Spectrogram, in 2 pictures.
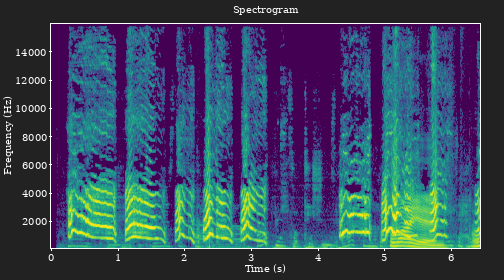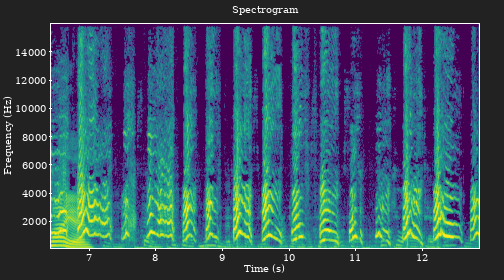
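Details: Orion, an 8-week-old Husky-Malamute cross puppy newly with his family, howls for the family's little girl in short, wavering yelps that swell into longer rising-and-falling wails as he learns to howl.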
